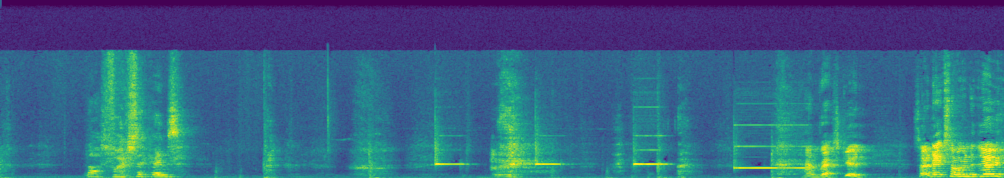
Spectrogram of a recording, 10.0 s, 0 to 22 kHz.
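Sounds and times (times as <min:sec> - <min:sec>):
hard breathing: 0:02.6 - 0:08.0.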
